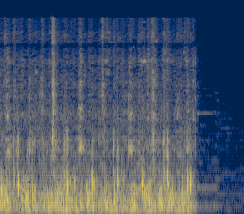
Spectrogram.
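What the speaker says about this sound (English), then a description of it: "The pace is a two-beat gait in which both right legs move together and both left legs move together." Standardbred horse pacing in a two-beat lateral gait, hooves striking in a quick steady rhythm, close and fairly loud, stopping abruptly near the end.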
